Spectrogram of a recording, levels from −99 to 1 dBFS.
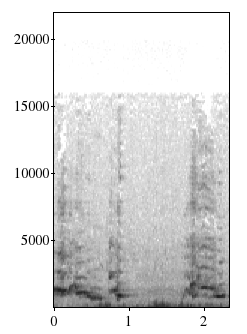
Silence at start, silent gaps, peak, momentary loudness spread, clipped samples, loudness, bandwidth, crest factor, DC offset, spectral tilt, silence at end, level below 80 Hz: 0 s; none; -6 dBFS; 11 LU; under 0.1%; -21 LUFS; 13 kHz; 14 dB; under 0.1%; -5.5 dB/octave; 0 s; -40 dBFS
